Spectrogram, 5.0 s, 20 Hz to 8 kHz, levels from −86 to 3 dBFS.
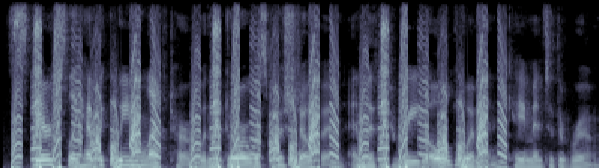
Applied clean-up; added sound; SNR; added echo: none; Scratching (performance technique); -4 dB; none.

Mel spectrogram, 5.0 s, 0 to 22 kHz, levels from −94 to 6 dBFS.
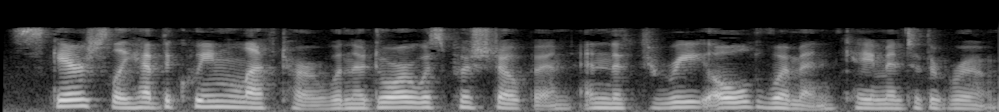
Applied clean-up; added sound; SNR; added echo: none; none; none; none.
